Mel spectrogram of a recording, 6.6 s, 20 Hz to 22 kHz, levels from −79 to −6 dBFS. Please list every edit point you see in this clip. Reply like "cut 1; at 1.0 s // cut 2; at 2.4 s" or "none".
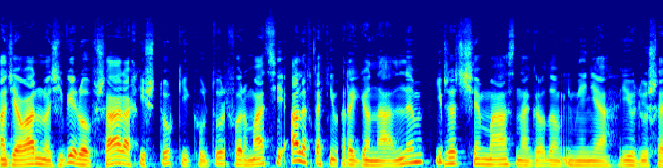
cut 1; at 1.4 s // cut 2; at 2.2 s // cut 3; at 3.4 s // cut 4; at 4.4 s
